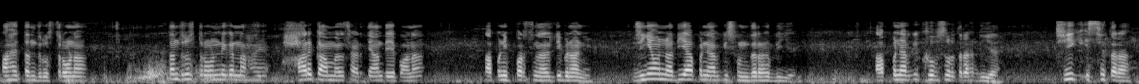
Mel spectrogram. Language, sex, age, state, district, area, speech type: Dogri, male, 18-30, Jammu and Kashmir, Samba, rural, spontaneous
